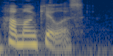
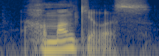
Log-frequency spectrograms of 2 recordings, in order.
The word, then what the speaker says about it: homunculus: Homunculus. – Homunculus.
